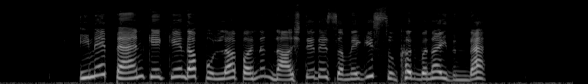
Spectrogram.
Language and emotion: Dogri, happy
